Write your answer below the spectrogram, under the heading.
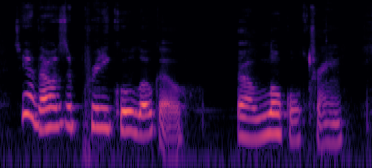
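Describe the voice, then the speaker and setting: This woman's tone is dark and mellow. She speaks with lively intonation. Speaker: model railroad hobbyist. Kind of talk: casual voice-over narration of an event walkthrough.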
